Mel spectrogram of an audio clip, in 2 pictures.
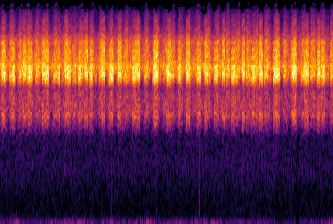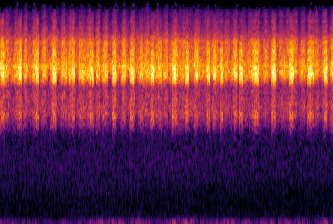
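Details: Pine forest in Greece at midsummer, thick with cicada song: a dense, high-pitched, sizzling buzz beating rapidly and without pause, many insects blending into one wall of sound.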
